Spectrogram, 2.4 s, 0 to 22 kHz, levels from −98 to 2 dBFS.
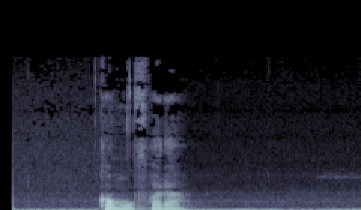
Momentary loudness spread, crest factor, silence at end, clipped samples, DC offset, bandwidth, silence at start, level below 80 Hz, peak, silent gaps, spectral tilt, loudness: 20 LU; 22 dB; 0 s; under 0.1%; under 0.1%; 16 kHz; 0.1 s; -42 dBFS; -10 dBFS; none; -7 dB/octave; -28 LUFS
